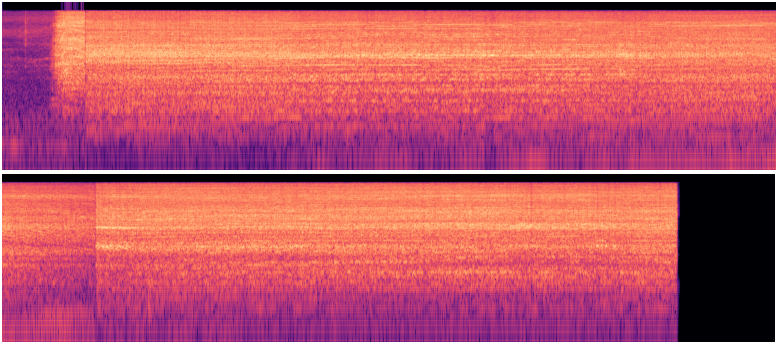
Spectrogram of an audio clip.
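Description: Electric drill spinning a homemade bolted-on cutting blade through lawn grass: a loud, steady power-tool noise that steps up in level about halfway through and cuts off suddenly near the end.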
